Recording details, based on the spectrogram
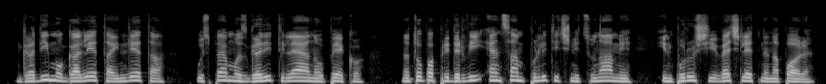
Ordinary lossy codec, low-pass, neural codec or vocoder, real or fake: none; 10.8 kHz; none; real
